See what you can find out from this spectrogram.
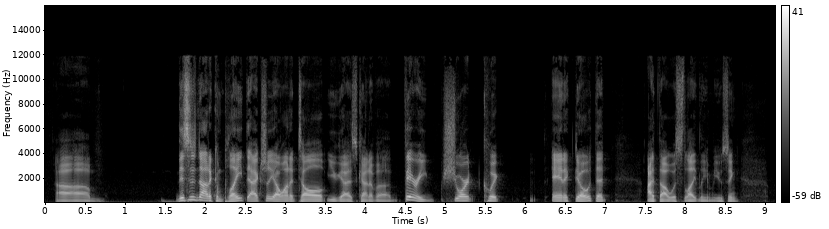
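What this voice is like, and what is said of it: Tired, worn-out voice. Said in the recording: “I had three play by play gigs over the weekend, so you can probably hear it. my voice is a little bit tired”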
